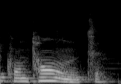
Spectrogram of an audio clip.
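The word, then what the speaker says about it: contente: اما اگه یک خانوم بخواد این جمله رو بگه بعد بگه کنتونت, که هم تلفظش فرق میکنه, ته قشنگ تلفظ میشه کنتونت, و هم یک ا که همون ای انگلیسی هستش به انتهای کلمه اضافه میشه. هم به دیکتش و هم به تلفظش دقت کنین.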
